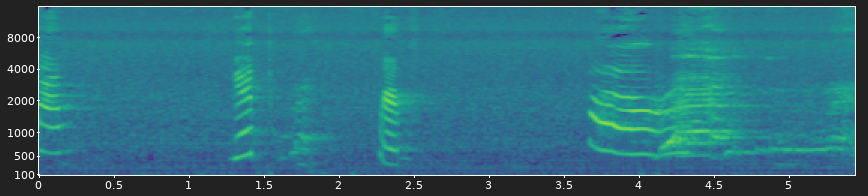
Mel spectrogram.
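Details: Basenji dog talking back to its owner indoors: two brief rising yips, then a longer wavering, yodelling whine that trails off, in a quiet room.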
